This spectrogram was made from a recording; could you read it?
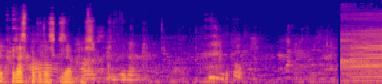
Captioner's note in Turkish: kahkaha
